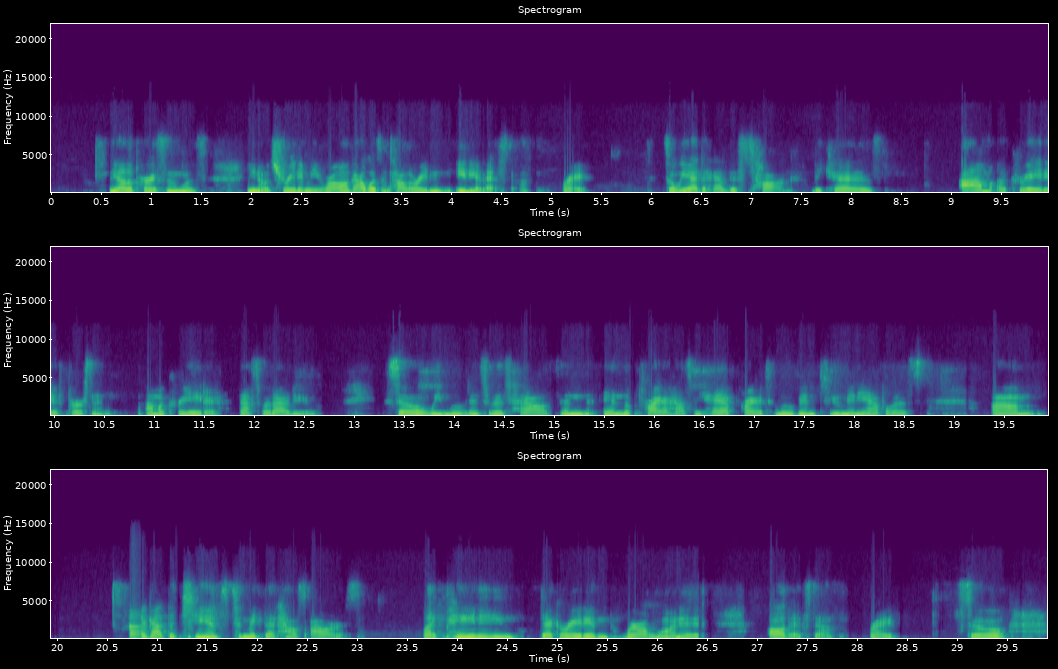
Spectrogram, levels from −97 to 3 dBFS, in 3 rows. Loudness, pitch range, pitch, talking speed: -24 LUFS, 155-185 Hz, 165 Hz, 150 wpm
